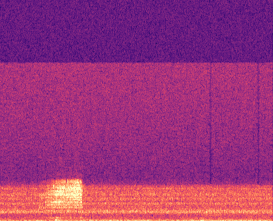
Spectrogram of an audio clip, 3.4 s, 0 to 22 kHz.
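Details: Owl carrying a gopher to another owl, March 18, 2016 at 8:00 PM; one harsh hissing screech lasting about half a second, followed by steady low hum.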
